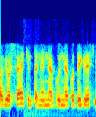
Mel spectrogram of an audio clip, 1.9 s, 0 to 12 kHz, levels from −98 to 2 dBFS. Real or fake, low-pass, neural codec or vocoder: real; 7.2 kHz; none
